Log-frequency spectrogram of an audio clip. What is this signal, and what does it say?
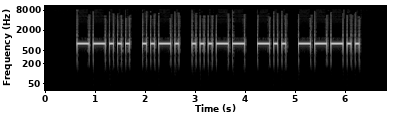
Morse code, heard as a keyed tone, about 15 wpm, 800 Hz. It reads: 7F3D8
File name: CW / DET / 1 9 1500C S C 14wpm 3245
